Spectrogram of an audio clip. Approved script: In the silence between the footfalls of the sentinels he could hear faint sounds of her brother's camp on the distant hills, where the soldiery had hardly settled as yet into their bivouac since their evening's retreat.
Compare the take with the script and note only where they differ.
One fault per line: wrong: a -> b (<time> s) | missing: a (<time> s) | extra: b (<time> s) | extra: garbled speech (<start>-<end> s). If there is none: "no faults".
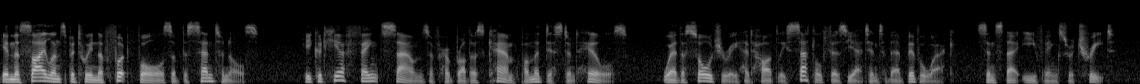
no faults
